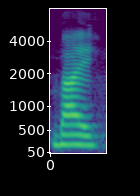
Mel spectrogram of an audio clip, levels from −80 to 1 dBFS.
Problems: constant background noise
